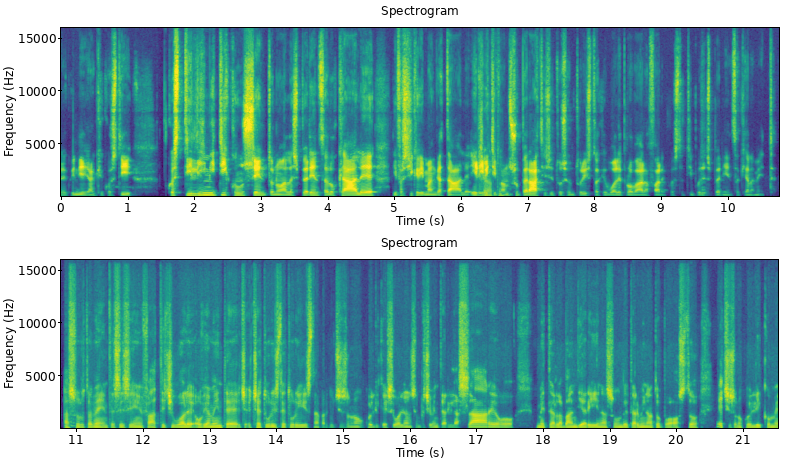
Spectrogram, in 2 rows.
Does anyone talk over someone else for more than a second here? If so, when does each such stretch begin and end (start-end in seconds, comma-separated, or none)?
none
